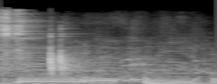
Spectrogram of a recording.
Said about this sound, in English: Barney dropped his cutlery and grabbed his throat.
